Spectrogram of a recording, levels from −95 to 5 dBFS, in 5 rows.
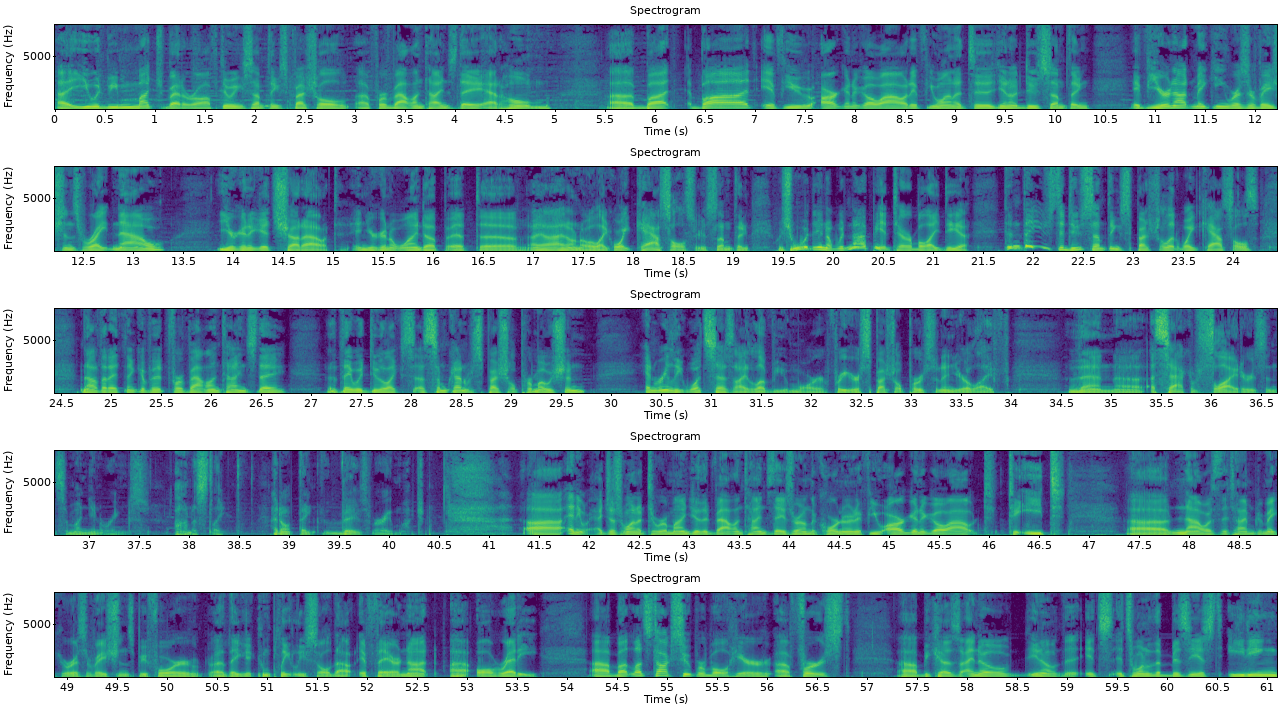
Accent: American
